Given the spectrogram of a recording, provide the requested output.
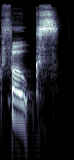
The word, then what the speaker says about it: folks: For me, it's like folks, like yoke.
